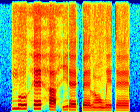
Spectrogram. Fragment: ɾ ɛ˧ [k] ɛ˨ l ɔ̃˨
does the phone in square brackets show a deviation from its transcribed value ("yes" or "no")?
yes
